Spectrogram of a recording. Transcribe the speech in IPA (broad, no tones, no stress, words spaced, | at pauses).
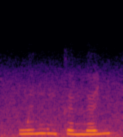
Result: wɪŋomkɛ ŋɛʎ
